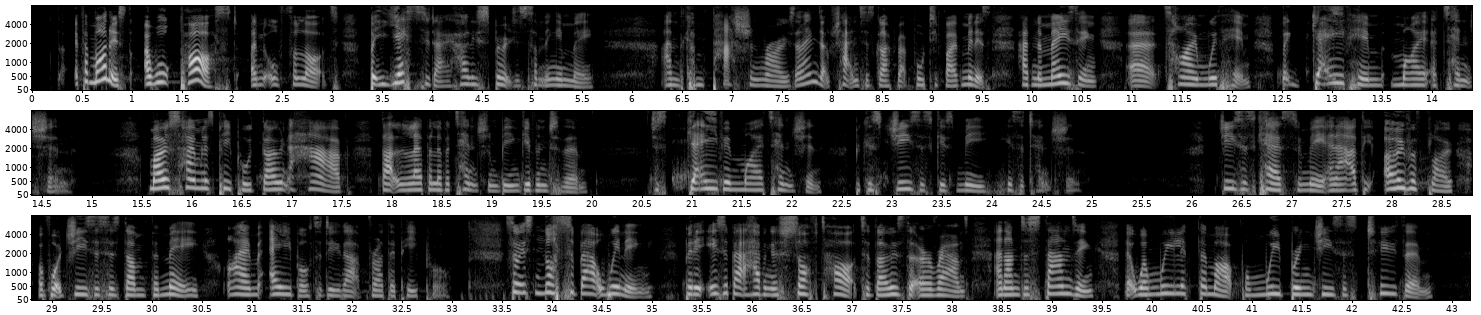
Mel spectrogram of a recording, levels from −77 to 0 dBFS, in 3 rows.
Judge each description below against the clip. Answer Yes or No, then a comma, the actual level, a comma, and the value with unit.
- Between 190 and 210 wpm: No, average, 175 wpm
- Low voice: No, high, 220 Hz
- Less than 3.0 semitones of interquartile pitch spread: No, average, 4.0 semitones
